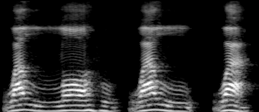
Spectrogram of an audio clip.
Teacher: Lafaz jalalah yang lafaz jalalah itu tebal karena pengaruh fathah dari huruf sebelumnya yaitu huruf wawu. Huruf wau fathah sendiri tipis tetapi lafaz jalannya tebal. Nah, di sini juga kita ee perhatikan wallahu wal wa di situ wa ya bukan wo wa gitu kan ya.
